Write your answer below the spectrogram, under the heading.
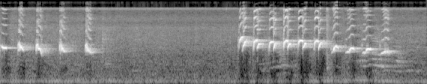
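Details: Greater green leafbird, known locally as cucak ijo, giving four quick falling chirps, a pause of two seconds, then a rapid bright twittering series of about a dozen descending whistled notes.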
